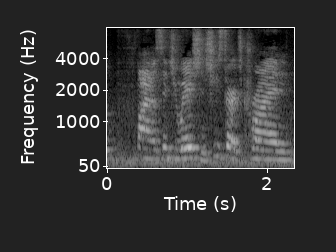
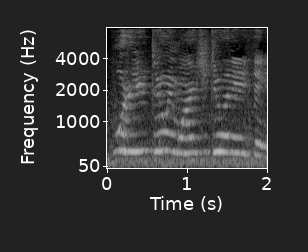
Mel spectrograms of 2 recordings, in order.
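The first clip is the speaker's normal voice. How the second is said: high-pitched panicked demand; hammed-up, high and frantic; mock freak-out; 9 semitones higher, faster than usual. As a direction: imitate a woman freaking out at her driver. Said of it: "freaking out".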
